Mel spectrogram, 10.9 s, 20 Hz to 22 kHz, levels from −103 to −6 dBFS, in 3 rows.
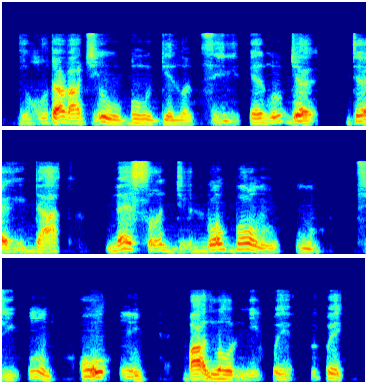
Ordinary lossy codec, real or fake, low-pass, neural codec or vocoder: none; fake; none; codec, 16 kHz, 1 kbps, FunCodec, trained on LibriTTS, 50 frames a second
